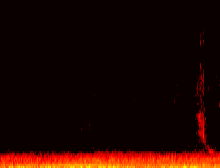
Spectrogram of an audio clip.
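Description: Faint low background rumble with a faint steady hum that fades out about halfway through.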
